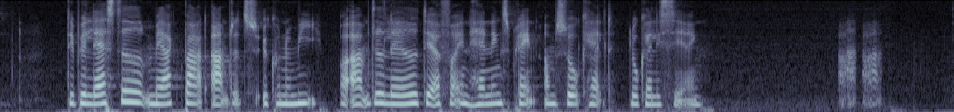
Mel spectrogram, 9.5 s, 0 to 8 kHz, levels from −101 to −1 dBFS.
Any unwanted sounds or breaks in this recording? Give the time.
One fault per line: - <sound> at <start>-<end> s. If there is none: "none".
- laugh at 8.4-8.8 s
